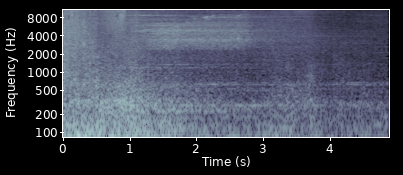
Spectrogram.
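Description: A triumphant fanfare swells loudly and then fades away.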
